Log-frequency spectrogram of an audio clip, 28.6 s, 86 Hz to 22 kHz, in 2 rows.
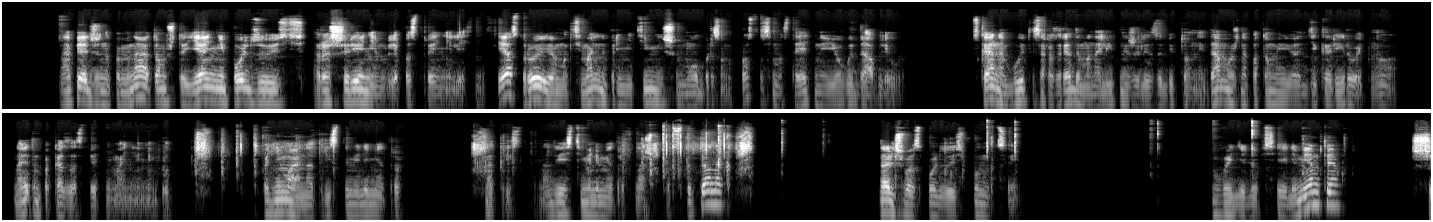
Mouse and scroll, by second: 22.0 middle click, 24.0 middle click, 25.7 click, 26.3-26.7 drag.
